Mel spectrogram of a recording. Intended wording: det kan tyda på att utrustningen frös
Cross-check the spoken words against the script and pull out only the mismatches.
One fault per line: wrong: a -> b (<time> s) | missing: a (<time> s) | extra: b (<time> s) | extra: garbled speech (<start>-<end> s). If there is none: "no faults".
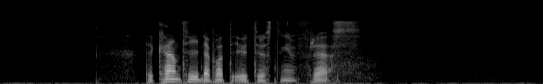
no faults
